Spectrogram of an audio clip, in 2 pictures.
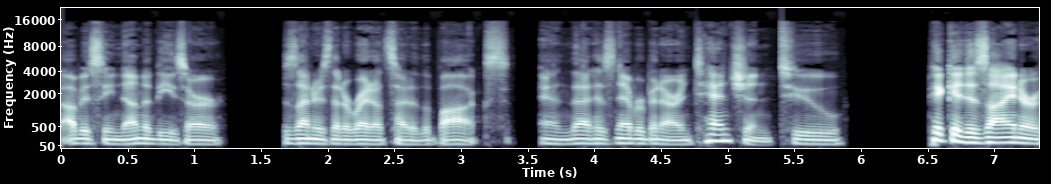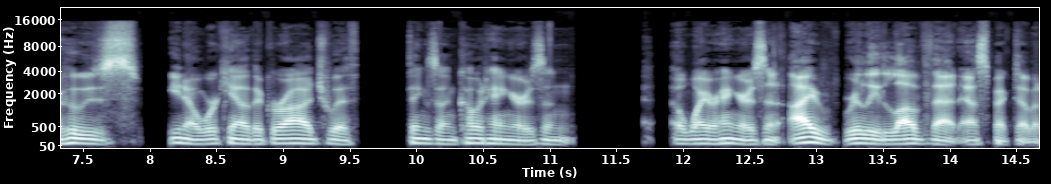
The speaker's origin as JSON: {"language": "English", "town": "Saint Paul", "region": "Minnesota", "country": "United States", "tie": "born or raised there", "also_born_or_lived": "New York City", "moved": "as an adult", "said": "growing up in Saint Paul, I always had eyes on Minneapolis and then, of course, New York City"}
